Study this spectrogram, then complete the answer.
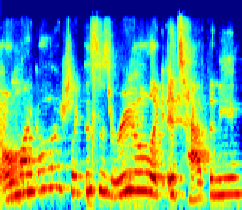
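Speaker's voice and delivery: put-on high, tearful crying while talking. Retelling calling parents after making the team: retelling own tearful words. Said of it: "crying on the phone".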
